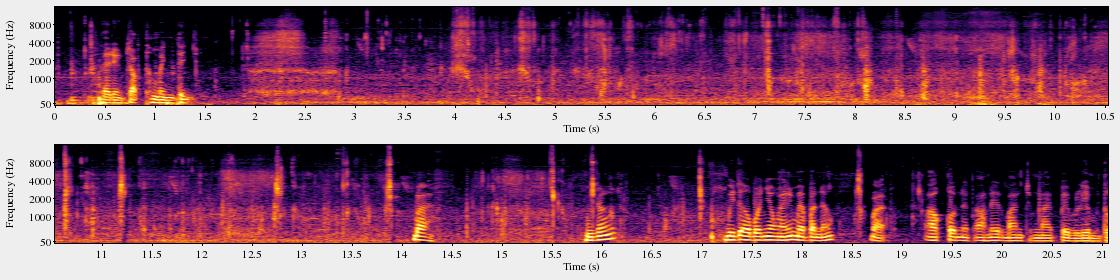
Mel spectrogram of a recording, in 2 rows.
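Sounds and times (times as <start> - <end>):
person chewing crunchy food: 1.3 - 19.4.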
